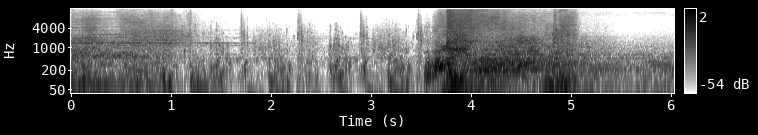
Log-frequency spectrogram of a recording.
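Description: Magic spell effects whoosh and crackle.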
